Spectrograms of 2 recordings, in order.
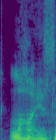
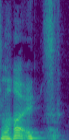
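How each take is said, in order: First: Said in the usual way. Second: Laughing. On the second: Real, not acted. Laughing off the denial.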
